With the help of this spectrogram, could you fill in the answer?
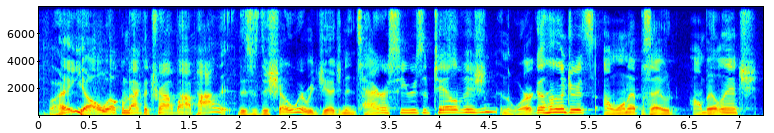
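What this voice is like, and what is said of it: Put-on Southern American accent. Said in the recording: “I figured I would just do that southern accent that Jason Sudeikis always does”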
